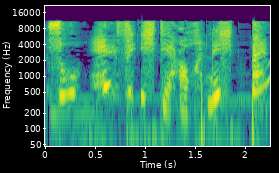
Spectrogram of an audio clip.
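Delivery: very high, whispered goblin threat; venomous sprite. A narrator's reading. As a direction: hiss the threat spitefully. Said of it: "fragte das Männchen giftig".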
